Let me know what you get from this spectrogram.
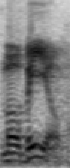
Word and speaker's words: Mobile: It's Mobile, Alabama. That's the way it's pronounced. It's Mobile. They're very adamant about that. It's Mobile. It's not Mobile.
